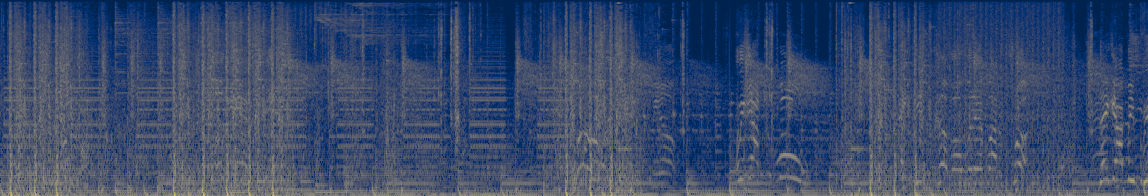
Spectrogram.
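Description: Gunfire in the Grand Theft Auto V repossession mission: dense, rapid bursts of automatic shots and scattered single cracks run continuously and loudly, mixed with game sound effects and voices.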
